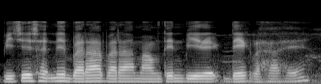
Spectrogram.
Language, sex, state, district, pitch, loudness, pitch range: Hindi, male, Arunachal Pradesh, Lower Dibang Valley, 135 Hz, -17 LUFS, 130-145 Hz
